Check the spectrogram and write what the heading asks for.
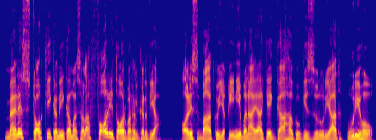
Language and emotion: Urdu, happy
